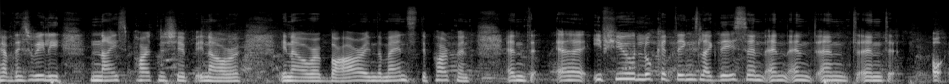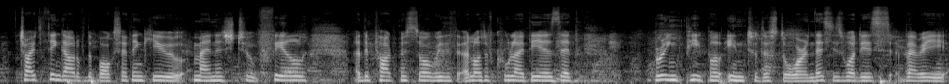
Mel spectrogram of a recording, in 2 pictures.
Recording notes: Live from Zürich. Our weekend programme comes live from Monocle’s radio studio in Zürich. Discuss key topics in front of a studio audience.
